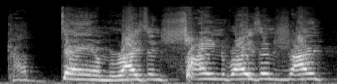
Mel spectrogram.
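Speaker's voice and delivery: loud, drawn-out imitation of mother's wake-up call; mocking yell. Son imitating his mother's morning call, yelling mockingly. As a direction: throw her yelling back at her. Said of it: "you come in yelling at me".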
